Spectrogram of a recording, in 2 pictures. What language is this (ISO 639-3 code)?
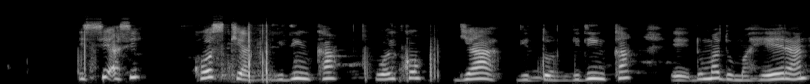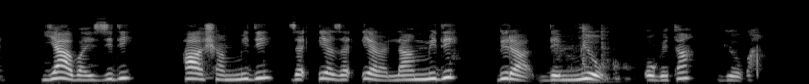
wal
